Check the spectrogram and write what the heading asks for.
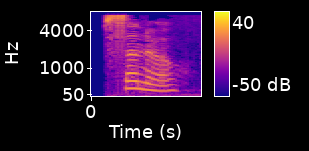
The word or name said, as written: sonno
